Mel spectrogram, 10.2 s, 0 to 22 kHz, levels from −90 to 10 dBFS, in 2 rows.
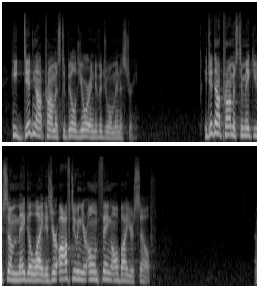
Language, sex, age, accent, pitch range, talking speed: English, male, 30-49, American, 165-205 Hz, 175 wpm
